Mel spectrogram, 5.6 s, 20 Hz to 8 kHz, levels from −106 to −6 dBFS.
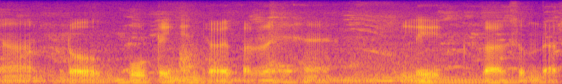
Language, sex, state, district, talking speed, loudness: Hindi, male, Rajasthan, Jaipur, 105 wpm, -20 LUFS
